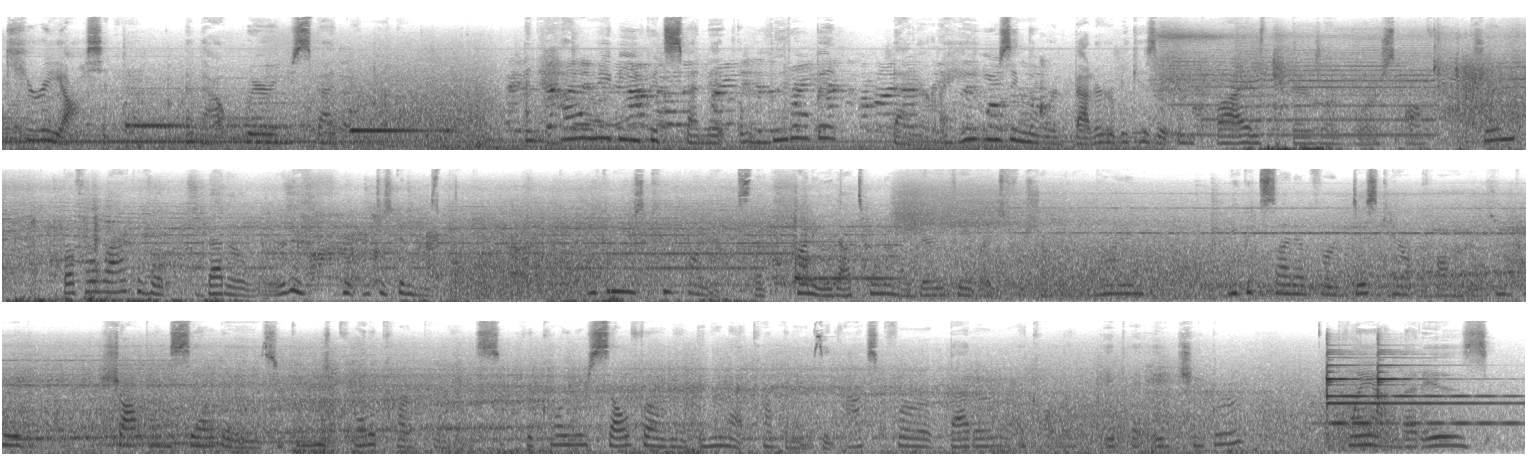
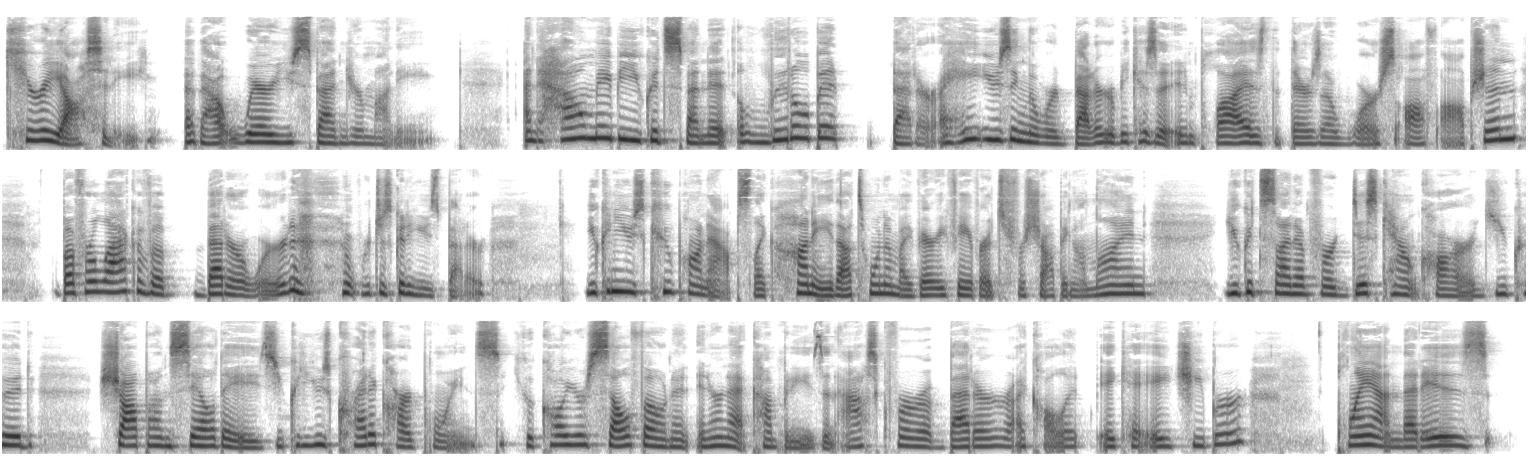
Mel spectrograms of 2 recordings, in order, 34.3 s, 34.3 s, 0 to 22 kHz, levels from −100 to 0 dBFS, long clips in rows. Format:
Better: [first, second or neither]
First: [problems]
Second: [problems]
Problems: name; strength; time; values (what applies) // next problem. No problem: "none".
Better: second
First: train or aircraft noise; very loud; throughout; 2 dB above the speech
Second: none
